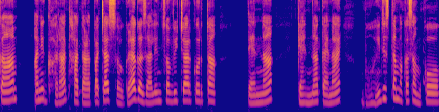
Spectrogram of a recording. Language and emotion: Goan Konkani, fearful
